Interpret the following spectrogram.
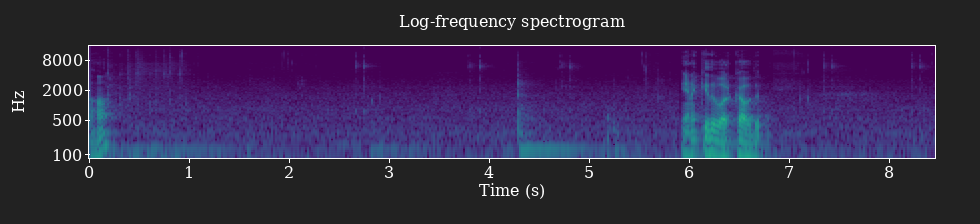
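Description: Faint, sparse keystrokes on a computer keyboard, a few scattered clicks over several seconds, one of them a little louder about four seconds in.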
